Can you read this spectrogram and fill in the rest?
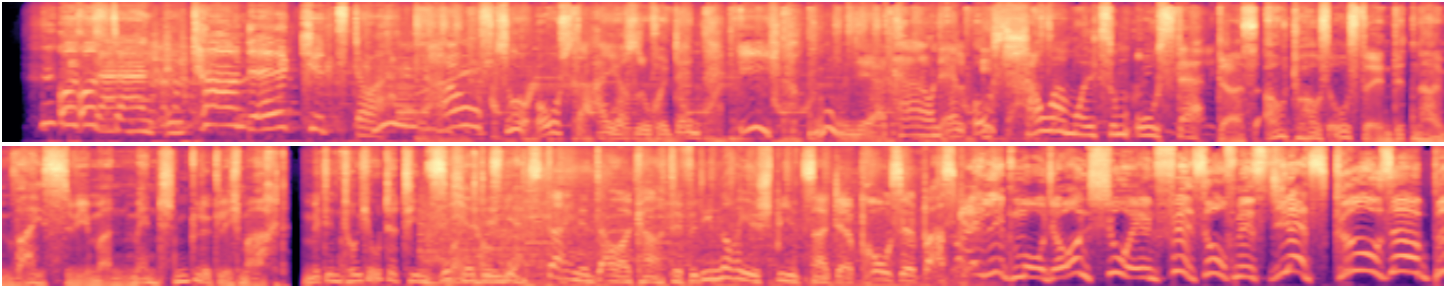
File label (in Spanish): comercial alemán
